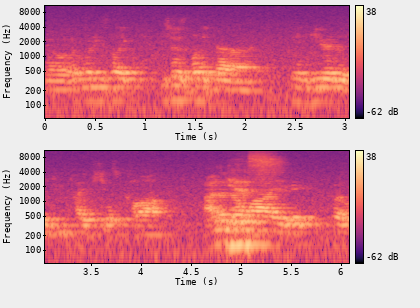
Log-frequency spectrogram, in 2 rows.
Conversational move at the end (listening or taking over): listening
